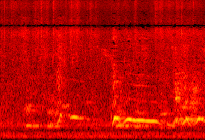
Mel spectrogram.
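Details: Hungarian Vizsla puppies whining, with thin drawn-out tones that hold level or sag slightly, one long whine in the middle flanked by shorter broken cries.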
